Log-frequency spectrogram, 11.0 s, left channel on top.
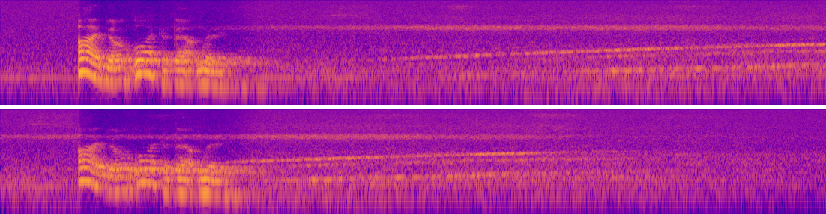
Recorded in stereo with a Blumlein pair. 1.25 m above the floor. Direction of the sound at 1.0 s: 20° left.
